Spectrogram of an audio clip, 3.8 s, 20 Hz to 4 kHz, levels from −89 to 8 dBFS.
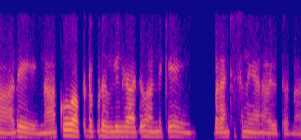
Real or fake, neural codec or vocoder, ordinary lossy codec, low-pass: real; none; none; 3.6 kHz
